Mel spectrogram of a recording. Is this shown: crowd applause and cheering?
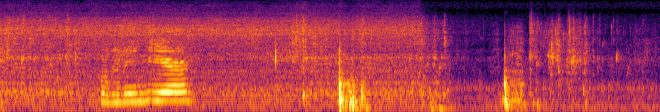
no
